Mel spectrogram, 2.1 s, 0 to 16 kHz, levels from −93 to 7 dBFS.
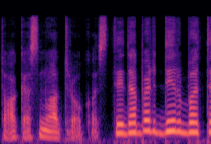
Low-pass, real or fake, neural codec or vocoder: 10.8 kHz; fake; codec, 16 kHz in and 24 kHz out, 0.9 kbps, LongCat-Audio-Codec, four codebook decoder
